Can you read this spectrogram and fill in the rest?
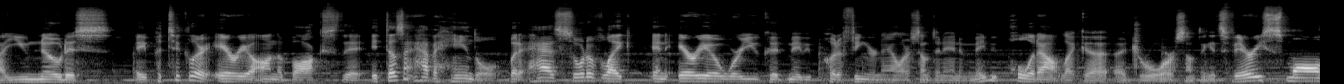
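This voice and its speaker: Gravelly man narrating a tabletop game. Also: medium pitch, a bit bright. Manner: conversational, descriptive. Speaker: game master. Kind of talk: improvised narration of a tabletop horror-mystery game. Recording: music playing behind the voice. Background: background music.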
